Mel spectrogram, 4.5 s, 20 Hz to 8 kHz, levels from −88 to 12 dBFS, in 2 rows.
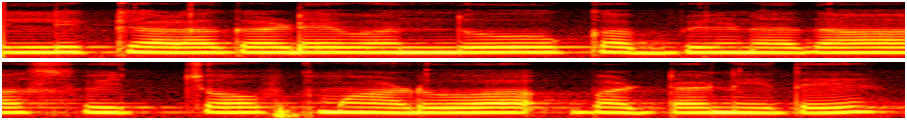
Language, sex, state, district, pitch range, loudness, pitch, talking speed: Kannada, female, Karnataka, Bidar, 230-235 Hz, -12 LUFS, 235 Hz, 120 wpm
